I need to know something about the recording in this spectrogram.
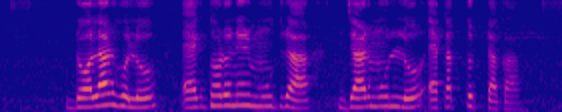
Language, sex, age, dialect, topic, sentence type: Bengali, female, 18-24, Standard Colloquial, banking, statement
